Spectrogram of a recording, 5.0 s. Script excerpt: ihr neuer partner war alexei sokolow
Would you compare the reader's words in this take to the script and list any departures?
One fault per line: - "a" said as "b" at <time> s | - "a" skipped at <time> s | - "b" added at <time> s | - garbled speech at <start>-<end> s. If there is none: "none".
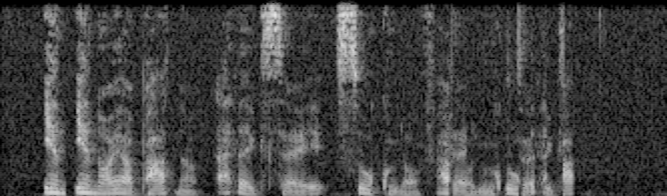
- "ihr" added at 0.5 s
- "war" skipped at 1.5 s
- garbled speech at 3.2-4.3 s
